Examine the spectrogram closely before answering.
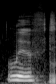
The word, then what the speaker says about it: Luft: which is, my last name is Luft, which is kind of like weird. So that's how you say it. Luft.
